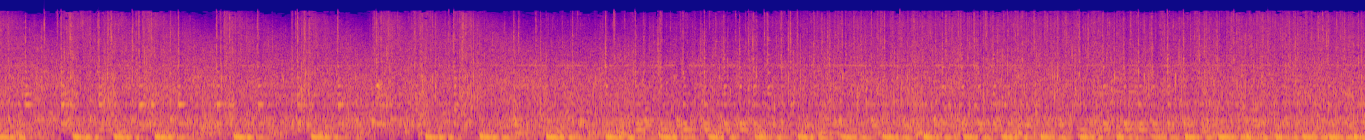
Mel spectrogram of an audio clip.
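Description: Ballpark cheering for the batter: a steady, fast drumbeat with music over a dense crowd noise.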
